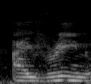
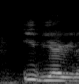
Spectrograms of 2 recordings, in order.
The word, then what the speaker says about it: Ivierin: So Ivierin is my middle name, and it's not pronounced Ivrine or Ivrine like some people have made the mistake of pronouncing. It is actually pronounced Ivierin, and it means blessing.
